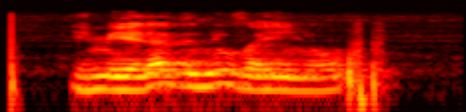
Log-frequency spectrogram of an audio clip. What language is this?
Kabyle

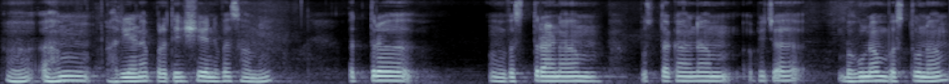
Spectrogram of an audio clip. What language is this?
Sanskrit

